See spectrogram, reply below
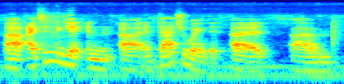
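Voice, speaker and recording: Young man, amateur confessional comic, animated pitch, halting delivery, slightly distant camera mic. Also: dull audio. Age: 20s. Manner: halting, many fillers and restarts, sudden whispers. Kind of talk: rambling confessional monologue to camera.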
